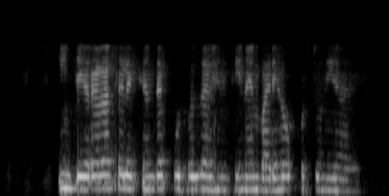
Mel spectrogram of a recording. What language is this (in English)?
Spanish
